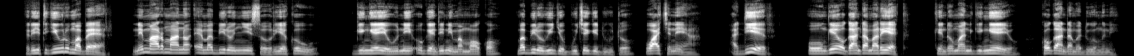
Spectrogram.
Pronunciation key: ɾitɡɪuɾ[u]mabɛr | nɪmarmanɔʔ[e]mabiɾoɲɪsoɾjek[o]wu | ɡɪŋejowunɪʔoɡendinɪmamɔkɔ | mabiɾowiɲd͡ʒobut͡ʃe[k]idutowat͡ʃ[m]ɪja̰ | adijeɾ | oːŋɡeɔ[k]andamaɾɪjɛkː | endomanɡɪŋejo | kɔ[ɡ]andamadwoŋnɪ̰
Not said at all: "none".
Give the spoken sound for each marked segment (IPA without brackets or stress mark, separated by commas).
u, ɛ, o, ɡ, n, ɡ, ɡ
